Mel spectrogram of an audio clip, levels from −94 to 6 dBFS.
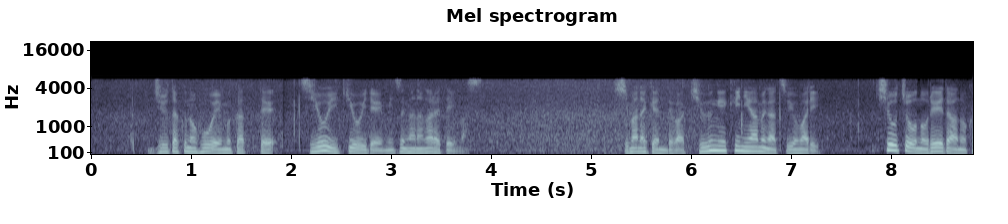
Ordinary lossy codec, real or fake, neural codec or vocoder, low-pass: none; real; none; 5.4 kHz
